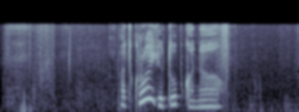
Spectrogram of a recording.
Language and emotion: Russian, sad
